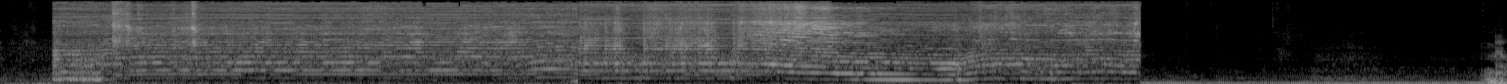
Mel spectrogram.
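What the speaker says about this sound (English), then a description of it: "I'm going to use one of these little hand drills, like a Dremel style" A small Dremel-style rotary hand drill bores through a thin wooden dowel, a steady high whine with shifting pitch as it bites, running close and loud for about ten seconds before cutting off abruptly.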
